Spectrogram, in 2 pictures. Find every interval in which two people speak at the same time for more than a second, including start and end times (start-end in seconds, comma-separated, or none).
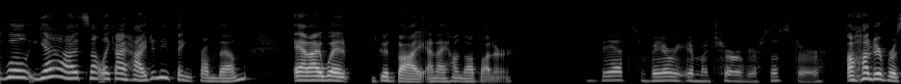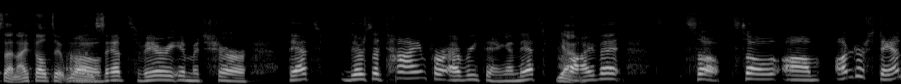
none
